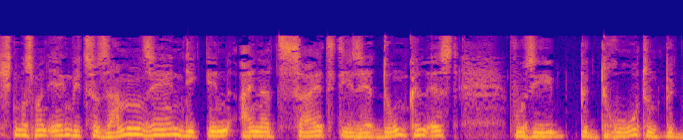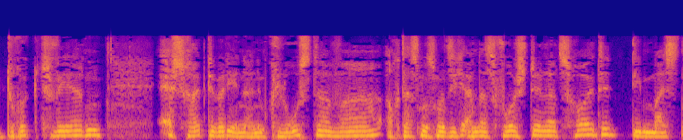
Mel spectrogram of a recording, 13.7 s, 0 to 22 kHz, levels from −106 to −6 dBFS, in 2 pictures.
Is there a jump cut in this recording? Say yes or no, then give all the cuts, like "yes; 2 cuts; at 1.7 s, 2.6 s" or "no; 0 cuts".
yes; 3 cuts; at 2.0 s, 8.3 s, 9.1 s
